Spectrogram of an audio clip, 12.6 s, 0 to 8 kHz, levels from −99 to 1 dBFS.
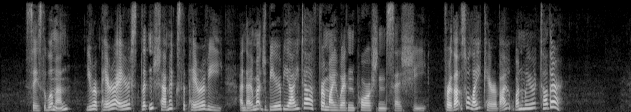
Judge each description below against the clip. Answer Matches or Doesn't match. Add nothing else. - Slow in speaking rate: Doesn't match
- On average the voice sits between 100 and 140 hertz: Doesn't match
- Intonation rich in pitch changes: Matches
